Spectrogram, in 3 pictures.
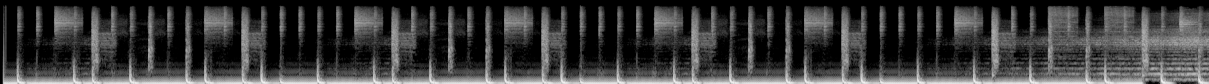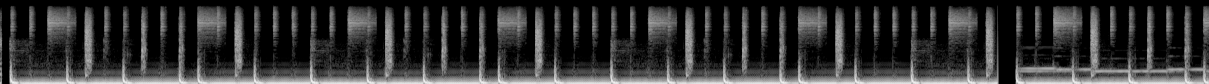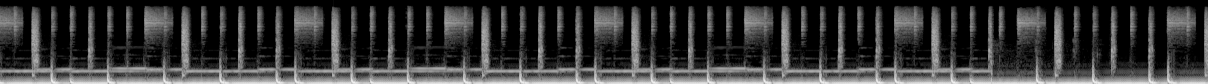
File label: Instrumental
